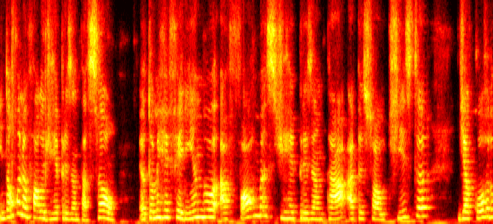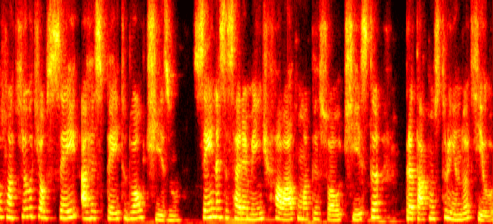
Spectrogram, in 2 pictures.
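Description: A woman with a plain, everyday voice speaks at a moderate pace and a fairly high pitch, with lively intonation. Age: 20s. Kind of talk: podcast interview.

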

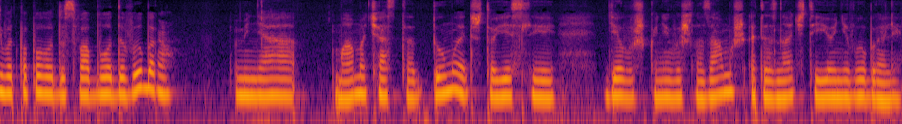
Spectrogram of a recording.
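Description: At a moderate pace, a woman speaks in a fairly low pitch with a dark, mellow tone, flat monotone intonation, and very even loudness. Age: 30s. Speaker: stylist and university employee. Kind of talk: interview.

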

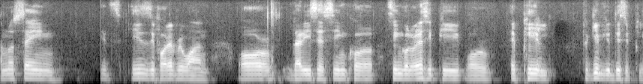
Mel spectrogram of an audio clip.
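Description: A man with a Cypriot accent at a medium pitch, dark and mellow in tone, monotone and flat, fairly slow with long, frequent pauses. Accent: Greek Cypriot. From Cyprus (Larnaca). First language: Greek. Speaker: mind and body coach and author. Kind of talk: interview.

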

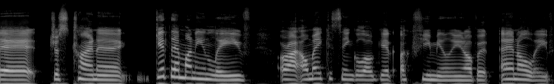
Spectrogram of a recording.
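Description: Heard with a dry, close sound and no echo, the voice carries an Australian accent, ordinary pitch variation and a fairly quick pace. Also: woman, fairly high pitch for a woman, very clean recording, silent background. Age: 20s. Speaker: podcast co-host. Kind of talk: casual chat. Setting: studio.

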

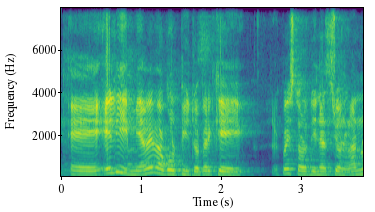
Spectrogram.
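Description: A high-pitched man's voice with ordinary pitch variation and noticeable background noise. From Sicily. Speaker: traveller and hiker. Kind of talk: casual chat. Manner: halting.

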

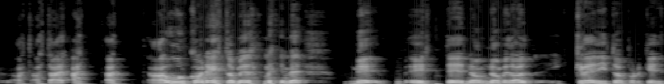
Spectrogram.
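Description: A man with a Rioplatense accent speaks at a fairly slow pace and a fairly high pitch. His pitch varies in an ordinary way, in a very clean recording with a silent background. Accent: Argentine Spanish (rioplatense). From Argentina. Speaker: space engineer. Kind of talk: interview. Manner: halting, many repetitions and fillers.

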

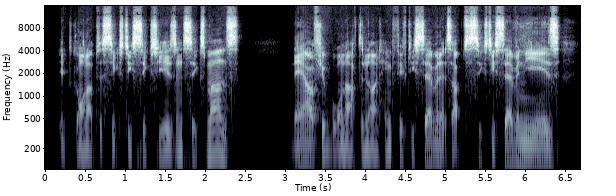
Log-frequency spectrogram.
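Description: The recording is very clean, with a silent background. A man's voice sounds dry and close, without any echo. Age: 20s. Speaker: recruitment podcast host. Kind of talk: casual chat.

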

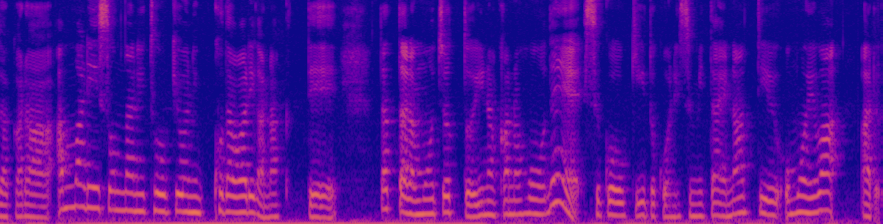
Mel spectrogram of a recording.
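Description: A woman talks at a very fast pace. Audible room echo and noticeable background noise surround her. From Japan. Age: 30s. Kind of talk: casual chat.

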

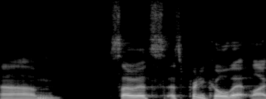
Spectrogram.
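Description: Over a quiet background, a man with a New Zealand accent talks at a moderate pace. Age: 20s. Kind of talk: casual chat. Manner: halting.

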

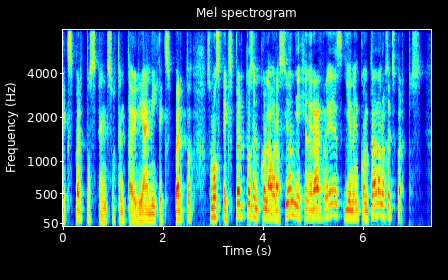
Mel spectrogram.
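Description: A man's medium-pitched voice with very wide pitch swings at a moderate pace, on a very clean recording with a silent background. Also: hardly any pauses. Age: 40s. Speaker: entrepreneur. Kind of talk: interview.

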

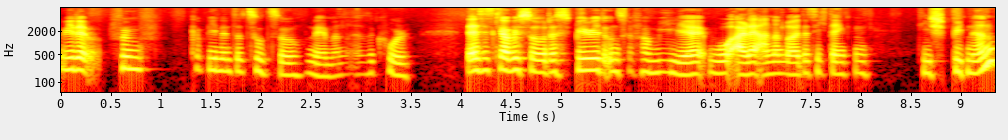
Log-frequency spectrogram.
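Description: With an Austrian accent, a woman speaks at a moderate pace in a fairly low pitch, on a very clean recording with a silent background. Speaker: podcast host and pharmacist. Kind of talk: interview. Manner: animated.

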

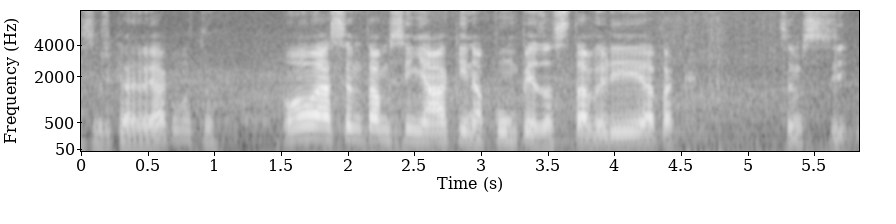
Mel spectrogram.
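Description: Against noticeable background noise, a man's pitch shows ordinary variation. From Czech Republic. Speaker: veteran rock climber. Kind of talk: casual interview.

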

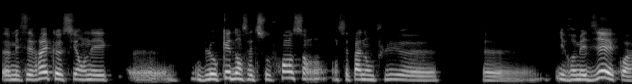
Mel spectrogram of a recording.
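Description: A woman's fairly high, dark and mellow voice at a very slow pace, with ordinary pitch variation. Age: 40s. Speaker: author and activist. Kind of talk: interview. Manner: halting.

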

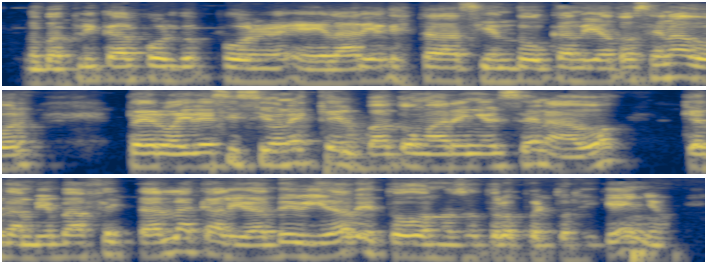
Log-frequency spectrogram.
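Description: A man with a plain, everyday voice and a fairly high pitch talks at a fairly quick pace. His loudness stays very even. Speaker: podcast host and salesman. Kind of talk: casual discussion. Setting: Facebook live stream.

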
